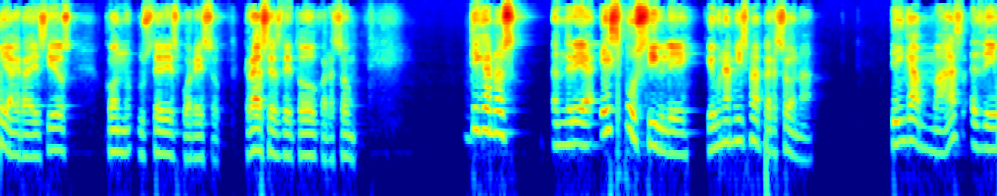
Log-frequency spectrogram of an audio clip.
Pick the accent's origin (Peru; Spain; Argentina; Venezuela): Peru; En mi país, en Perú, le dicen papá gobierno.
